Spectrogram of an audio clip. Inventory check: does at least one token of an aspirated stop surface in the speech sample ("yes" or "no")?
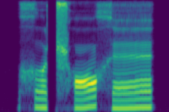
yes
